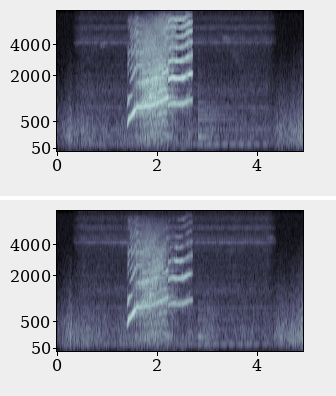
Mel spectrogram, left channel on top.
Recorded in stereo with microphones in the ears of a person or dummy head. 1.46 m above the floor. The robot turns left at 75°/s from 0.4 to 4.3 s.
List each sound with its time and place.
1.4 s a scream: 175° right; by 2.7 s 85° left
2.8 s a guitar: 145° left; by 4.2 s 40° left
